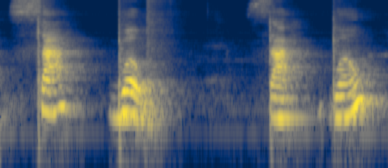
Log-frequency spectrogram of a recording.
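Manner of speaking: "saguão" split sa - guão; two slow beats, sa, then guão; syllable by syllable. Shown as a demonstration. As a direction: clap out "saguão" with a gap between syllables. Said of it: "aquelas que eu bati com vocês".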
